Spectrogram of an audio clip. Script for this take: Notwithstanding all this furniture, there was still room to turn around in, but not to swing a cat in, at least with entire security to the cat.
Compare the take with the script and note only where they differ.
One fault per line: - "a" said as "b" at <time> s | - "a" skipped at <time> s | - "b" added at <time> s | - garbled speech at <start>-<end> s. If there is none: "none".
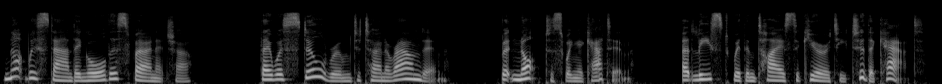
none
